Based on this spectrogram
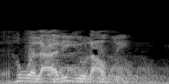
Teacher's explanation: يبقى انت الضاء اللي بعد العين اثرت فيك سلبا وخليتك تفخم حرف العين بالقوه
